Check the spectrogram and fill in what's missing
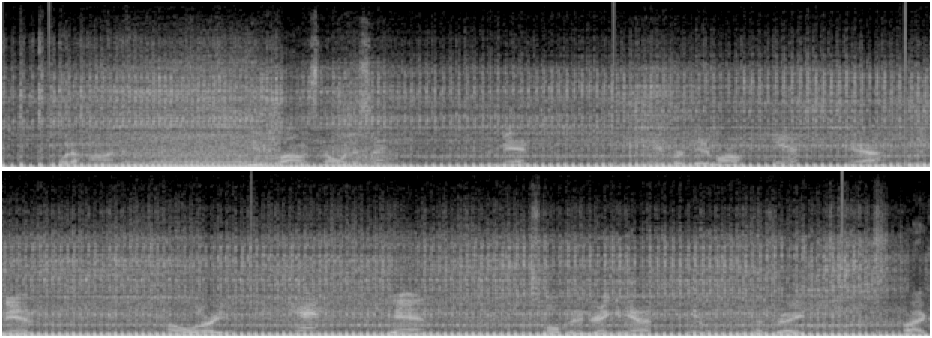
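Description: An Arctic Cat snowmobile engine idles steadily through a cold-start warm-up in deep snow, a continuous low throb with a clear rhythmic pulse running throughout, while voices talk over it.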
